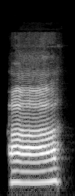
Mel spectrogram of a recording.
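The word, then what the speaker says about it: ארחות: So we have chot, chot. All right. So the word is arechot.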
